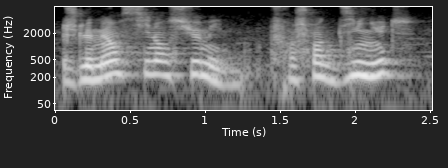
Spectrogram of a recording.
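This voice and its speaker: Talking casually to camera, this young woman vlogger is crude and candid, complaining and mocking herself in a confessional, colloquial way. Her voice is medium-pitched, a little mellow, and she talks a bit fast.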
